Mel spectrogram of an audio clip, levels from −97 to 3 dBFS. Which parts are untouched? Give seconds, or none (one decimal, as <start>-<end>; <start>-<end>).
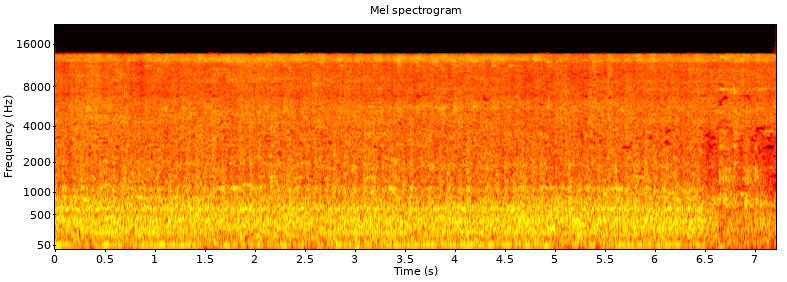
none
